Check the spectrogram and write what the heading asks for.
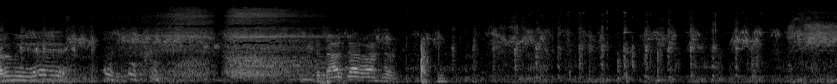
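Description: Rajanpuri goats in a herd, with a short wavering bleat a little after three seconds in, among indistinct voices of people talking.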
